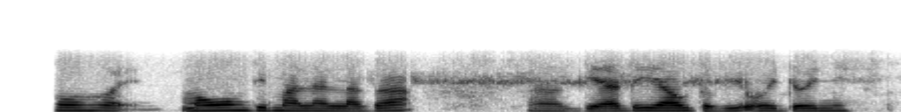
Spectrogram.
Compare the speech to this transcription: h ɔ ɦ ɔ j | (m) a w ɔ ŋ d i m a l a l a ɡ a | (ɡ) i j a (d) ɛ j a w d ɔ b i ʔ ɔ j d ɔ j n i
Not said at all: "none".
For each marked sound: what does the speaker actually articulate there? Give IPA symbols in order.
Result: m, ɡ, d

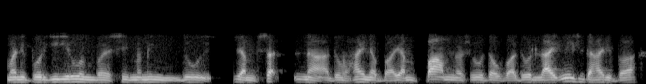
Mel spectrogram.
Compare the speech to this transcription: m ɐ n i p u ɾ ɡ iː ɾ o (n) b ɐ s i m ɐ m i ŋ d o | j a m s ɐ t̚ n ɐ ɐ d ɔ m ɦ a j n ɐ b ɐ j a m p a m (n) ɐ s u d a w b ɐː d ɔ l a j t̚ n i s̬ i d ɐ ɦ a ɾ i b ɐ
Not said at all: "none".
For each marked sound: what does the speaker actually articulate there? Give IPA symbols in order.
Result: n, n

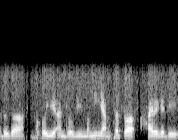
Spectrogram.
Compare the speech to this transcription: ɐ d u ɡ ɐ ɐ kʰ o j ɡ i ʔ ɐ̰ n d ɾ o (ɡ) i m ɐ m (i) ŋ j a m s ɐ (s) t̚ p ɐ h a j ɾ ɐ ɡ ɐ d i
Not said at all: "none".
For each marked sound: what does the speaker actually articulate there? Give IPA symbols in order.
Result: ɡ, i, none

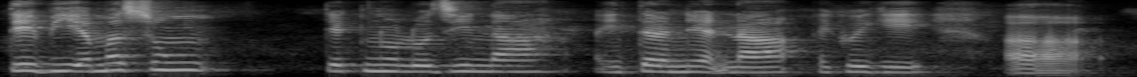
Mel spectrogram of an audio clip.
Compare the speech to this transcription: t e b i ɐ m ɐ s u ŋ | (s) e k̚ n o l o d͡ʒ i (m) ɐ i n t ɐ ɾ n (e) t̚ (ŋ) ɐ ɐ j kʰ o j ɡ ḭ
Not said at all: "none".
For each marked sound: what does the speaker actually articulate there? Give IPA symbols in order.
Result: t, n, e, n

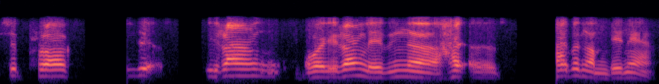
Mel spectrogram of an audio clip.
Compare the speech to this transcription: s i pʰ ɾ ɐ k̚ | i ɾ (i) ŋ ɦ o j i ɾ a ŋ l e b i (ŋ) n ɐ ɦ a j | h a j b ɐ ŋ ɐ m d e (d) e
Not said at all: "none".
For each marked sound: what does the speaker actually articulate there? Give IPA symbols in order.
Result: a, ŋ, n

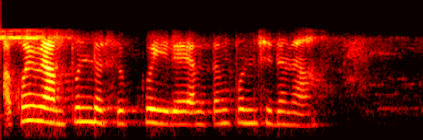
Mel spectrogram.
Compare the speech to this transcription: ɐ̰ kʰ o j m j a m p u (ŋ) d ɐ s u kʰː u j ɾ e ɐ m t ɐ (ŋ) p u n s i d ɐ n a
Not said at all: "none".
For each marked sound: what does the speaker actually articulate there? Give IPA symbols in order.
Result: n, ŋ

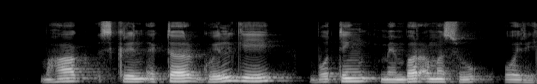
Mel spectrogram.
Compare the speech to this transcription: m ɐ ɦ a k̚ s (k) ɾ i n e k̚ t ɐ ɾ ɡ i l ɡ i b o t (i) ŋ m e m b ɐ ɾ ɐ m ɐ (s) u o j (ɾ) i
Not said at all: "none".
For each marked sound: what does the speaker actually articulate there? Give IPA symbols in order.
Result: k, i, s, ɾ

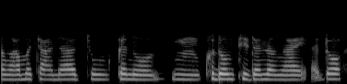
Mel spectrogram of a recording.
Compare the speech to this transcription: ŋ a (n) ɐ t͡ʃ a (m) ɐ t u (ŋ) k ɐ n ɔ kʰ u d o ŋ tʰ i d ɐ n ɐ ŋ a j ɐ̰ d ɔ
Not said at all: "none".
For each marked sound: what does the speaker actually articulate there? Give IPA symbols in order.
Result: m, n, ŋ

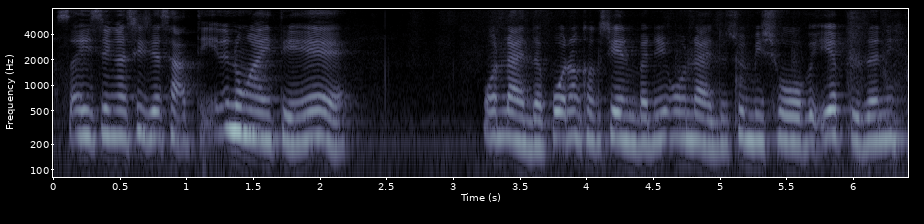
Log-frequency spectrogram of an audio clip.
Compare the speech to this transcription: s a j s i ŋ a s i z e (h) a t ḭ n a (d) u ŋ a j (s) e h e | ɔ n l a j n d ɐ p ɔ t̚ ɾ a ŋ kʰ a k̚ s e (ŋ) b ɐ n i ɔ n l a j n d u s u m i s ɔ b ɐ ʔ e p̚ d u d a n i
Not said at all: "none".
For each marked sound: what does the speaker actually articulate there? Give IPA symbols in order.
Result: s, n, t, n

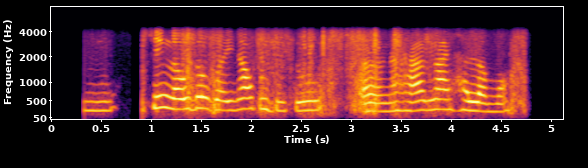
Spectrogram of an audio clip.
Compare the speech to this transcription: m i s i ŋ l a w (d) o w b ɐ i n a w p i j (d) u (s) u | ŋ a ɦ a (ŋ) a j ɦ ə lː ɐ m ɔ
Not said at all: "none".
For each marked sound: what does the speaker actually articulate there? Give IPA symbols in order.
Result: d, d, s, ŋ

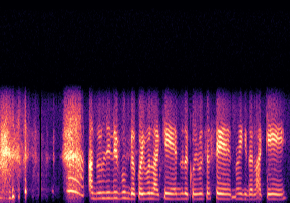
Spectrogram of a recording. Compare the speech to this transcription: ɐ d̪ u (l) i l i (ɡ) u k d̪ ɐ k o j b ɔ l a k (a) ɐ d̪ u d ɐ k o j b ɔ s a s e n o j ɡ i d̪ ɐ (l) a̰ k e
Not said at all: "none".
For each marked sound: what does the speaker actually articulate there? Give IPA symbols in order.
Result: l, b, e, l

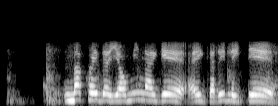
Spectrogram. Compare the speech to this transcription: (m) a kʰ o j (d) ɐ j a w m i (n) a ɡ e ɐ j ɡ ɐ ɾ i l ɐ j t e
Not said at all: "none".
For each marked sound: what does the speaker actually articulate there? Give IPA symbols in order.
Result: n, d, n

